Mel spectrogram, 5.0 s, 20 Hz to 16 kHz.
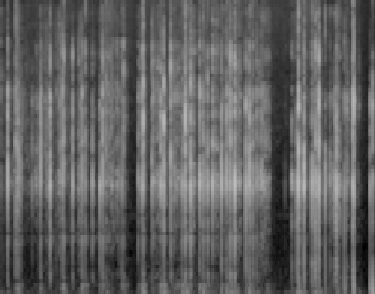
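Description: Fingernails scratch and tap along the glossy cardboard cover and spine of a floral "Dessins" paperback book held at an angle. Quick, dry scratching strokes mix with sharp little taps, with a bright, papery rasp centred around 1.5 kHz. Each tap dies away almost instantly, with only brief quiet gaps between the bursts of activity.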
